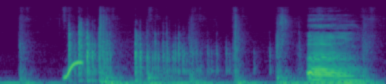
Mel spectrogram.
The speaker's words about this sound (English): Oh my god, I'm having to roll so many dice for this manticore.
